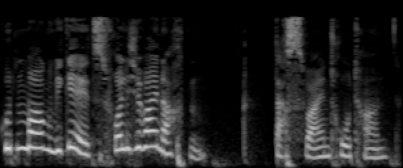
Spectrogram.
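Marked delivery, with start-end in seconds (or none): 0.0-2.1 high, merry greeting; cheerful greeting. A narrator's reading. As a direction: call out a gleeful Christmas hello, pitched up. Scrooge greets the turkey delightedly. (fröhlich und hoch grüßend)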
